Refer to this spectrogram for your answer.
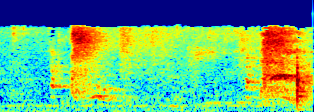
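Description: A sneeze bursts out, a sudden breathy blast, followed a couple of seconds later by another sharp, noisy exhale against a quiet background.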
